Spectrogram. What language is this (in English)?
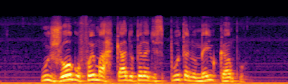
Portuguese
